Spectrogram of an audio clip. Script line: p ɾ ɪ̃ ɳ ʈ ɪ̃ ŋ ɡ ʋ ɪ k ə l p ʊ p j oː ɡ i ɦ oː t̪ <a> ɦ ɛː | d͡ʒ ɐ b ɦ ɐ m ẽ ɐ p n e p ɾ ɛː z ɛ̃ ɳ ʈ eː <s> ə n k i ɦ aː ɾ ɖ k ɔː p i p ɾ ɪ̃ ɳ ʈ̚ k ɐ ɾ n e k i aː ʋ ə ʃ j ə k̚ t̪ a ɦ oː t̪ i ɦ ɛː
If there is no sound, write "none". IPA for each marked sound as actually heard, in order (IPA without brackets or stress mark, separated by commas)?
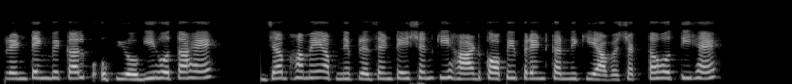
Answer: a, ʃ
